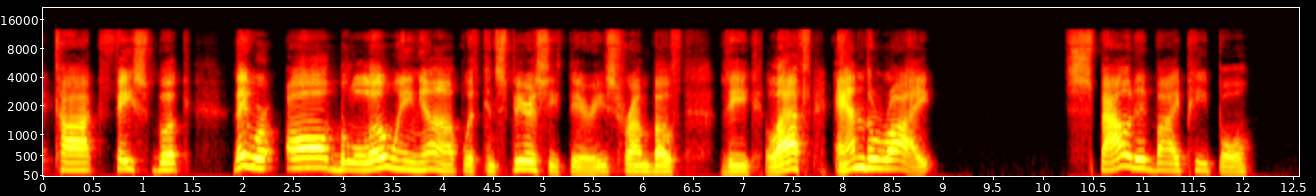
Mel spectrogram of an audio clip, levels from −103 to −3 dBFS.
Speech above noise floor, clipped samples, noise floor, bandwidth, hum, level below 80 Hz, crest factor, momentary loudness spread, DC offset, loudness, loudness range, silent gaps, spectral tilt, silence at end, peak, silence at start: over 67 dB; under 0.1%; under -90 dBFS; 13 kHz; none; -74 dBFS; 20 dB; 13 LU; under 0.1%; -23 LUFS; 5 LU; none; -5 dB/octave; 0.55 s; -4 dBFS; 0.1 s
